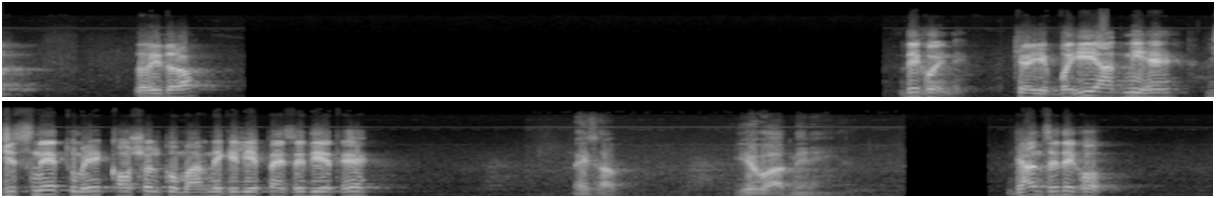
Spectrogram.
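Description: A man answers in a low, tense voice.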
